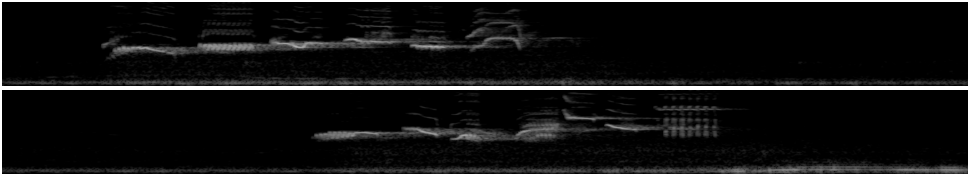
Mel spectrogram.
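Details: A little bird sings in a tree in springtime, returning there several times each day; two lively warbled phrases separated by a pause of a few seconds, each a run of quick rising whistles and chirps.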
